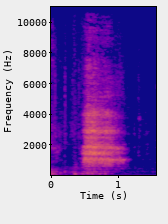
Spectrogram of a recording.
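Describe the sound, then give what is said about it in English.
A single deep exhale, breathed out while a tape measure is drawn around the waist. The long, airy breath rises, holds steady for about half a second, then fades, with no talk over it. “Then you exhale deeply because you want a smallest measurement possible.”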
